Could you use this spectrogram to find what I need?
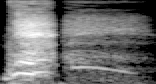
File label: voice delay; Shua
